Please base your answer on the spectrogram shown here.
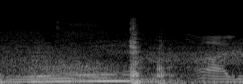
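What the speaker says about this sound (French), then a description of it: "Vas-y, accélère." Car engine revving as the driver accelerates, a rising tonal whine that climbs over about a second, then a sharp thump and a second climbing rev near the end, with voices in the car.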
